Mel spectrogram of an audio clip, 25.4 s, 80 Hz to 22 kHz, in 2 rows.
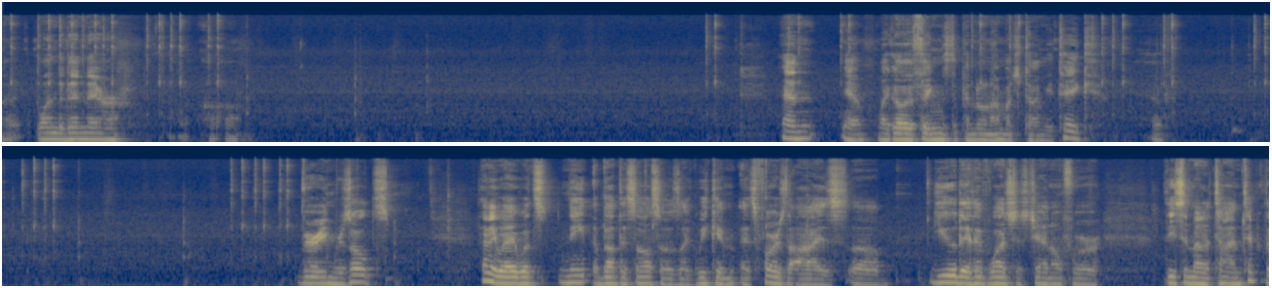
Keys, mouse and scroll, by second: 0.1 double click, 0.3 double click, 0.5 double click, 0.6 double click, 0.7 double click, 0.8 double click, 0.9 double click, 1.0 double click, 1.1 double click, 1.5 double click, 1.6 double click, 1.7 double click, 1.8 double click, 2.1 double click, 2.1 double click, 2.4 middle click, 7.1 click, 7.2 click, 7.9 click, 8.0 click, 8.4 click, 8.5 click, 9.2 click, 9.2 click, 9.7 click, 9.8 click, 10.1 click, 10.2 double click, 10.9 double click, 11.0 double click, 11.1 double click, 11.2 double click, 11.7 double click, 11.7 double click, 12.6 double click, 12.7 double click, 12.9 click, 13.0 click, 13.1 click, 13.5 middle click, 14.3 scroll up 1, 14.5 middle click, 15.0 click, 15.1 click, 15.2 click, 15.3 double click, 15.5 double click, 15.5 double click, 15.9 middle click, 18.6 click, 18.7 click, 19.1 click, 19.2 double click, 20.2 double click.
